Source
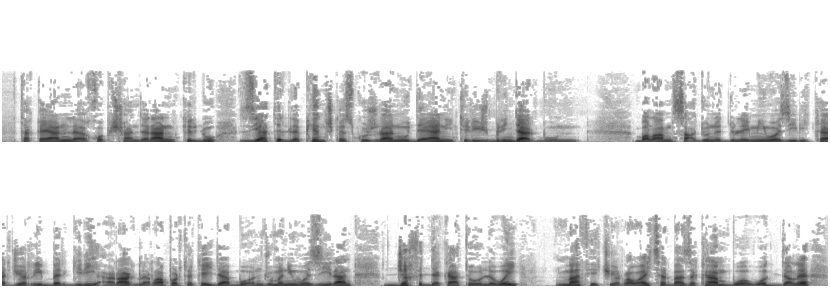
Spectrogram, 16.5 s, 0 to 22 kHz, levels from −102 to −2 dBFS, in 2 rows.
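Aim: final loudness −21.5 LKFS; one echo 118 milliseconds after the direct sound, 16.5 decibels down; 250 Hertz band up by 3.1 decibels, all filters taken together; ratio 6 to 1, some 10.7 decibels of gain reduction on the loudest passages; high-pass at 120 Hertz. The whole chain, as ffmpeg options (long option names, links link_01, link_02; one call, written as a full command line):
ffmpeg -i in.wav -af "highpass=120,equalizer=frequency=250:width_type=o:gain=4.5,acompressor=threshold=-26dB:ratio=6,aecho=1:1:118:0.15,volume=11dB" out.wav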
